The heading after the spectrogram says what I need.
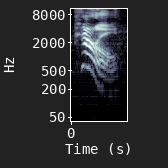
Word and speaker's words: puerile: Puerile. Okay. Puerile. That's how you pronounce it.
